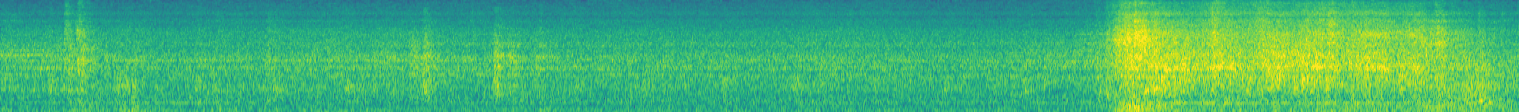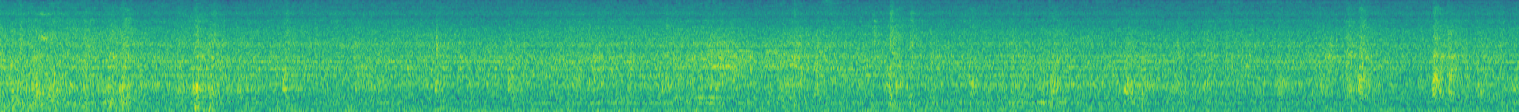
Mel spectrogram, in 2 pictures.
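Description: A Kintetsu Nagoya Line local stopping train runs steadily on its rails between Shiohama and Shiroko with a continuous low rumble and rattle. A louder whooshing surge rises around the middle, then settles back into the even running noise. No one speaks.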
